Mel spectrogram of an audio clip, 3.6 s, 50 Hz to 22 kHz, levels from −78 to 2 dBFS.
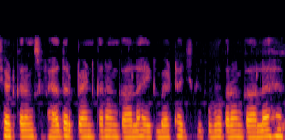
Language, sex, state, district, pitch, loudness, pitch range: Hindi, female, Delhi, New Delhi, 170 Hz, -18 LUFS, 165-175 Hz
